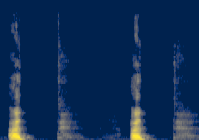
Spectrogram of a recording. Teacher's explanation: انحباس تام لصوت الحرف وجريان تام للنفس، جريان كثير لهواء النفس. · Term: حرف التاء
